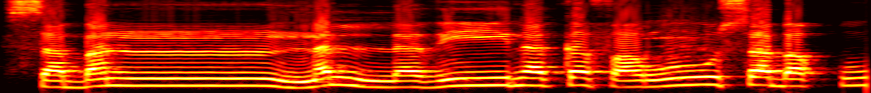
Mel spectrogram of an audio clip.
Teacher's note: नून मुशद्दद है, इसमें गुन्ना करेंगे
